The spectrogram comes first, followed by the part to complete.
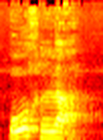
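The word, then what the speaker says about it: אָכְלָה: Então eu vou ler Orla, Orla. E não há. Por quê, gente? Porque não está acentuada, não tem méteg aqui embaixo, garantindo. E a sílaba está fechada porque terminou numa consoante. Terminou em consoante, não acentuada, como nós dizemos, não é? A sílaba está fechada, a vogal é breve.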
